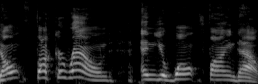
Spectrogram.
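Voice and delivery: slow, deliberate, spelled-out delivery. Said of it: "I'm gonna say it real slow".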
